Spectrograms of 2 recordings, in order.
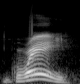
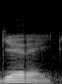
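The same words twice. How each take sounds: First: The g and r are said together. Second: An extra vowel separates the g and r. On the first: The speaker calls it right. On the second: The speaker calls it wrong. "not gray"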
